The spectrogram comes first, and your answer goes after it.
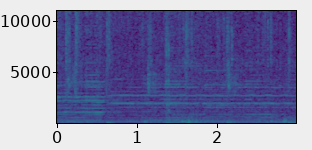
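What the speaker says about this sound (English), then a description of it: "Rainy day means grabbing lots of dew" Rain falling in My Time at Sandrock, a soft steady patter and hiss of drops on surfaces under a faint tonal game music bed, low and continuous.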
